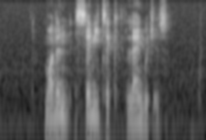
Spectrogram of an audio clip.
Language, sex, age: English, male, 20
